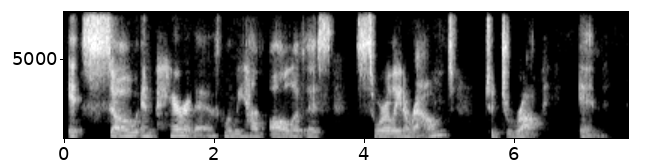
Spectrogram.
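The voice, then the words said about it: Slower pace, lower voice. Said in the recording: “I can even tell my pace has slowed, my voice has dropped.”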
